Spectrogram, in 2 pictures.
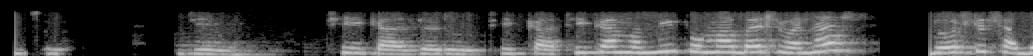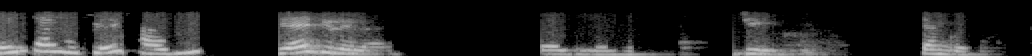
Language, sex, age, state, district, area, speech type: Sindhi, female, 18-30, Maharashtra, Mumbai Suburban, urban, conversation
